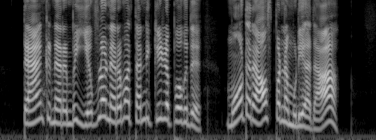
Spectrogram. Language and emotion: Tamil, angry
